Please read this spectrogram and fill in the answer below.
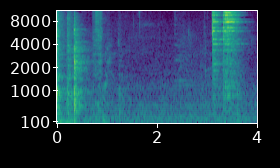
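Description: A silicone spatula clicking twice against a glass bowl of melting chocolate at the start, then a quiet stretch of stirring, then a short hissy scrape about three seconds in.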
